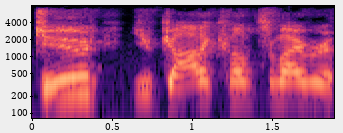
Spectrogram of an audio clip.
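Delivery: high, excited, urgent calling voice. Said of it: "He's like".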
